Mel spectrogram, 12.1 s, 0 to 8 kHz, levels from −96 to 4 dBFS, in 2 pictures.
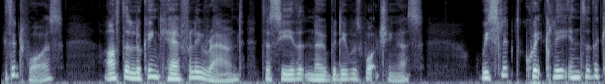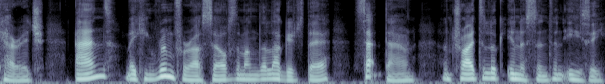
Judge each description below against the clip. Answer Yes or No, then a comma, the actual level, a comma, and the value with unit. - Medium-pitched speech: No, low, 120 Hz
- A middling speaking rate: Yes, average, 190 wpm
